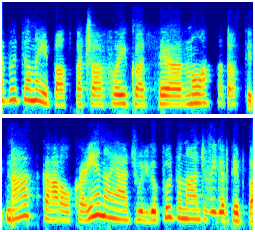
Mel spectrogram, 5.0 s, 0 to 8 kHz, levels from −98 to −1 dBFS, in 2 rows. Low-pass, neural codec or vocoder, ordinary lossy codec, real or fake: 7.2 kHz; codec, 16 kHz, 0.5 kbps, X-Codec, WavLM features, trained on Multilingual LibriSpeech; Opus, 32 kbps; fake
